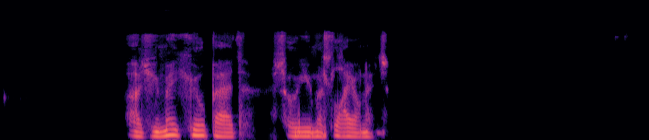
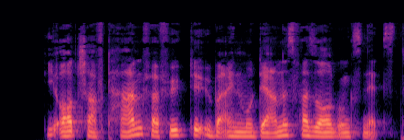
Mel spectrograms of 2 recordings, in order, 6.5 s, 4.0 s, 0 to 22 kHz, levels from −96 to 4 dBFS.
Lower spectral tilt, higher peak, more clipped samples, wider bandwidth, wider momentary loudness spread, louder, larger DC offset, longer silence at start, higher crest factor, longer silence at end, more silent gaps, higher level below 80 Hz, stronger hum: about the same, -7 dB/octave vs -7.5 dB/octave; second, -18 dBFS vs -8 dBFS; neither; second, 8.8 kHz vs 11.5 kHz; first, 13 LU vs 8 LU; second, -33 LUFS vs -26 LUFS; neither; first, 1.25 s vs 0.5 s; about the same, 18 dB vs 18 dB; first, 2.65 s vs 0.1 s; neither; second, -70 dBFS vs -60 dBFS; neither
